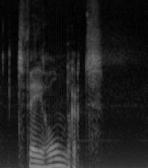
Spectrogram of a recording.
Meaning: two hundred
- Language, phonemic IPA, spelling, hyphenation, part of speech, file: Dutch, /ˈtʋeːˌɦɔn.dərt/, tweehonderd, twee‧hon‧derd, numeral, Nl-tweehonderd.ogg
